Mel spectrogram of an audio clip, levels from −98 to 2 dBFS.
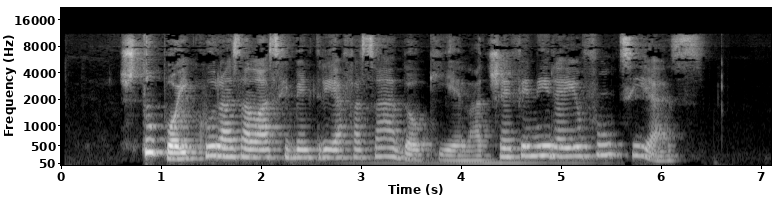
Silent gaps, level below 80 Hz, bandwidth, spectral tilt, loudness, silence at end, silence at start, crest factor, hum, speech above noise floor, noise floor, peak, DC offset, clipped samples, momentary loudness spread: none; -54 dBFS; 11.5 kHz; -3 dB/octave; -22 LUFS; 0.7 s; 0.6 s; 22 dB; none; 43 dB; -65 dBFS; -2 dBFS; under 0.1%; under 0.1%; 14 LU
